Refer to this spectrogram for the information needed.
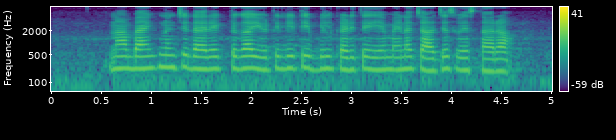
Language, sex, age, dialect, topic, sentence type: Telugu, female, 18-24, Utterandhra, banking, question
